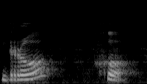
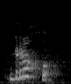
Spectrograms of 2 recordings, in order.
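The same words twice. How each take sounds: First: "Ro-jo" drawn out with a gap between syllables; teacher dividing "Ro-jo" into syllables. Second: Said in the usual way. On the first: Shown as a demonstration. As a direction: split "Ro-jo" into two separate beats. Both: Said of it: "Se divide en dos sílabas".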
